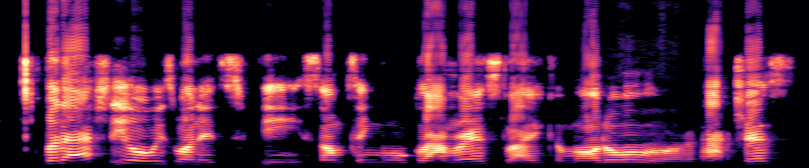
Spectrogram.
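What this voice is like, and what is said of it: Mixed Nigerian, American, English, Australian accent. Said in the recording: “Your accent is really distinct... part Nigerian, part American, part English, part Australian accent... a concoction of sorts”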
